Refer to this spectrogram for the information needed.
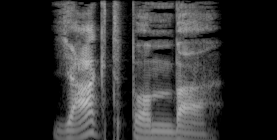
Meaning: fighter-bomber
- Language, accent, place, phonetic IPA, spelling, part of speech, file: German, Germany, Berlin, [ˈjaːktˌbɔmbɐ], Jagdbomber, noun, De-Jagdbomber.ogg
